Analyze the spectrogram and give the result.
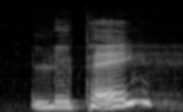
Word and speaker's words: lupe: The Greek word for this is loup, L-U-P-E, loupe, which means to cause grief or to make sorrowful.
